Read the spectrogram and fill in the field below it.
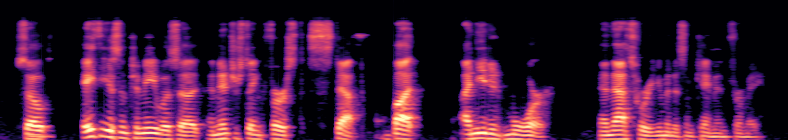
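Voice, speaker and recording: An American man with an unremarkable speaking voice talks at a moderate pace and medium pitch, with ordinary pitch variation. His loudness swings widely on a very clean recording with a silent background. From US, Western Pennsylvania. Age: 60s. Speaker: secular activist and writer. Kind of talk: Q&A talk to audience.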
